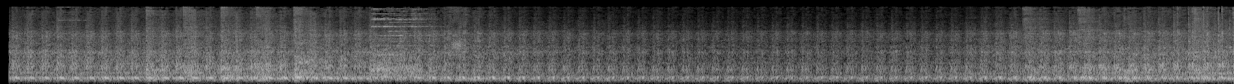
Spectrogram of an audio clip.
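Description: Fast, fairly even rattling pulse, about three a second, over a harsh engine clatter; an abnormal noise, cause not identified. Cause suspected, not confirmed.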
